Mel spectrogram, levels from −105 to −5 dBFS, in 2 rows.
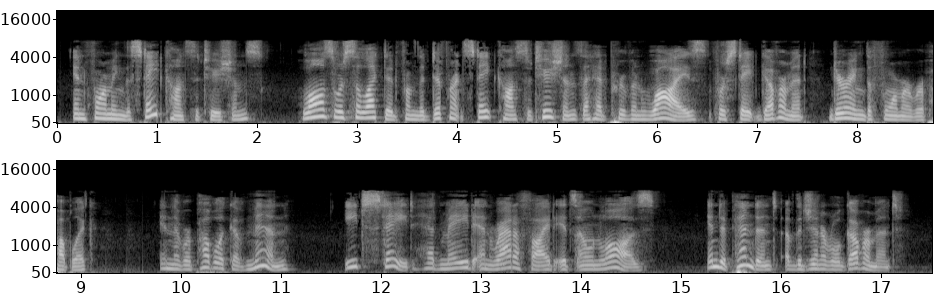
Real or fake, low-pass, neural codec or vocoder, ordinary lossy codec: real; 7.2 kHz; none; AAC, 32 kbps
